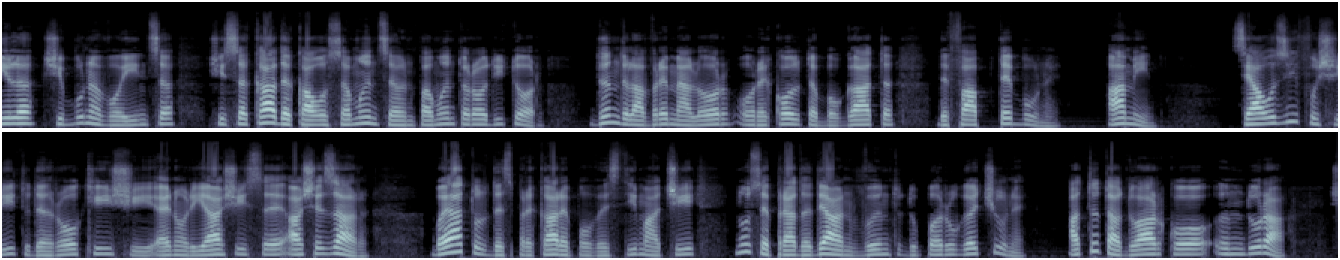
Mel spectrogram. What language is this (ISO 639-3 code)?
ron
